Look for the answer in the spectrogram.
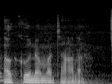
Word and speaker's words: Hakuna Matata: Hakuna Matata? – Hakuna Matata.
